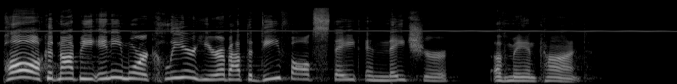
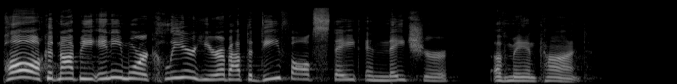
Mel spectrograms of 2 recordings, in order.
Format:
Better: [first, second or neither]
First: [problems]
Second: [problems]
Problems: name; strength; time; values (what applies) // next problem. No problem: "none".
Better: second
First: high-pitched whine; faint; throughout; 5 kHz, 20 dB below the speech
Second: none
